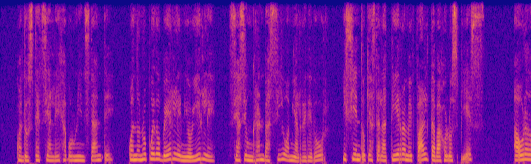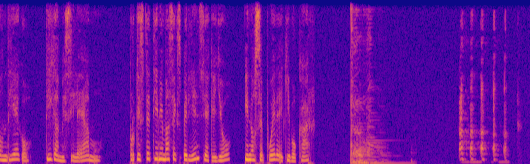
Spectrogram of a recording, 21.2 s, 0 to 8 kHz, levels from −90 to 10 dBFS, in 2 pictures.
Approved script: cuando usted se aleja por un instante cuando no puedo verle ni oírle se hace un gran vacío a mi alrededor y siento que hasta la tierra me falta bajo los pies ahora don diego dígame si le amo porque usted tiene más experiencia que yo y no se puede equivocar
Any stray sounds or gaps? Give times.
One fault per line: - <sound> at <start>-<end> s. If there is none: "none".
- thud at 17.6-19.0 s
- laugh at 19.8-20.8 s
